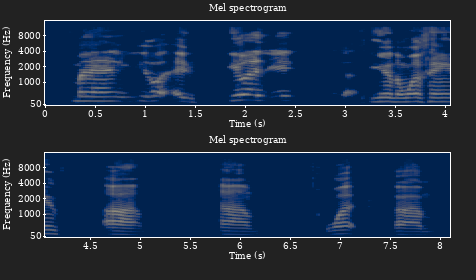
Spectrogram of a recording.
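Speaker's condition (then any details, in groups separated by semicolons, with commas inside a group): Cerebral palsy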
